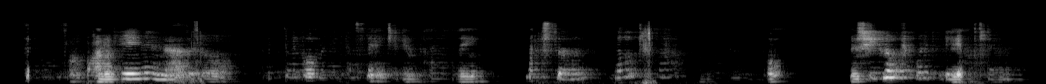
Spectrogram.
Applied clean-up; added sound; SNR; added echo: neural mask model DeepFilterNet 3.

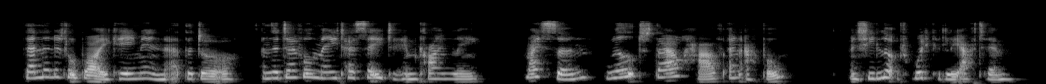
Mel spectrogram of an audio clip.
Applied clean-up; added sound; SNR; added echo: none; none; none; none.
